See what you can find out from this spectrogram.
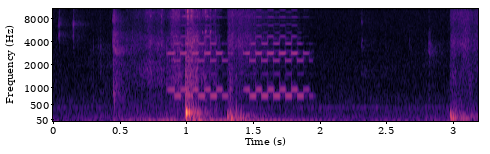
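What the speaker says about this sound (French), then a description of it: "Le téléphone sonne, allons-y." Telephone ringing inside a video game, a few bursts of ringing heard alone in a quiet scene, ending with a soft thump.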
